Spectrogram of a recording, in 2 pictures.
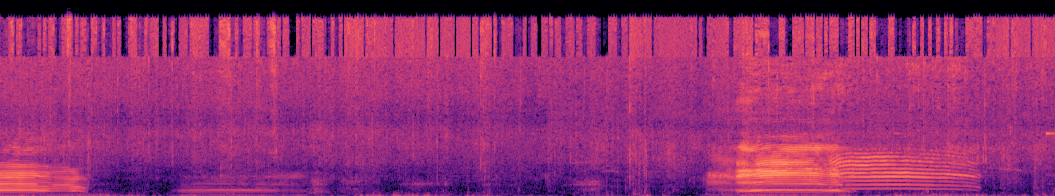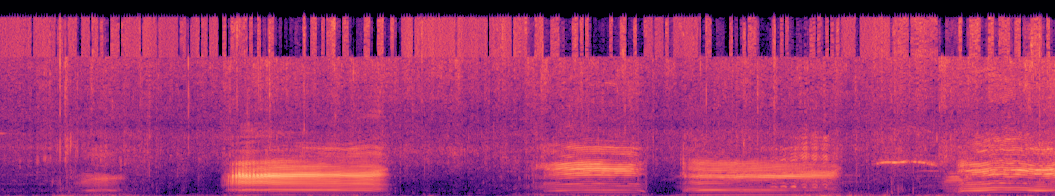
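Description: Goats bleating repeatedly in a Warsaw forest, several loud, quavering calls in close succession with short pauses between, some overlapping, heard nearby with no talk.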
